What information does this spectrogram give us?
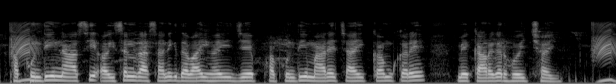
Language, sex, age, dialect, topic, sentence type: Magahi, male, 18-24, Western, agriculture, statement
